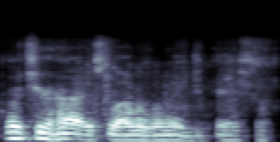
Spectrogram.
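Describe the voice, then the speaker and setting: A man's voice: fairly low pitch, brisk, mellow, slight background noise, low-quality recording. A man presiding as a judge in court, asking blunt, clipped questions, heard through a courtroom recording. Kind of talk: courtroom proceedings.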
